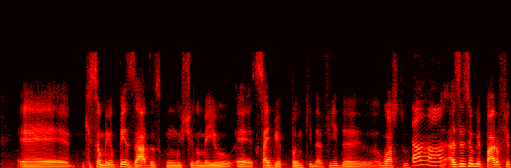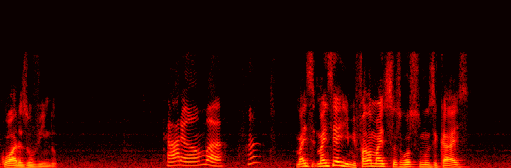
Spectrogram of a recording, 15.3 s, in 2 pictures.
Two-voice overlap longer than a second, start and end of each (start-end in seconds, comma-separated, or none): none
